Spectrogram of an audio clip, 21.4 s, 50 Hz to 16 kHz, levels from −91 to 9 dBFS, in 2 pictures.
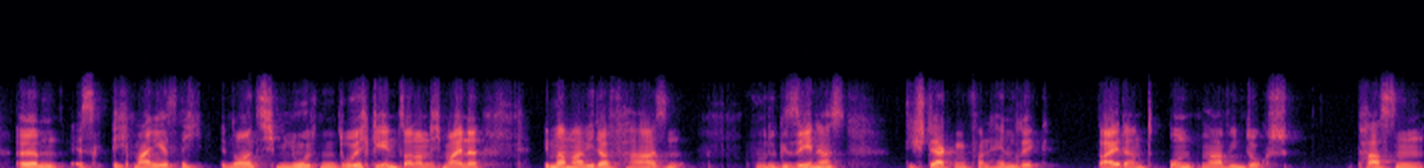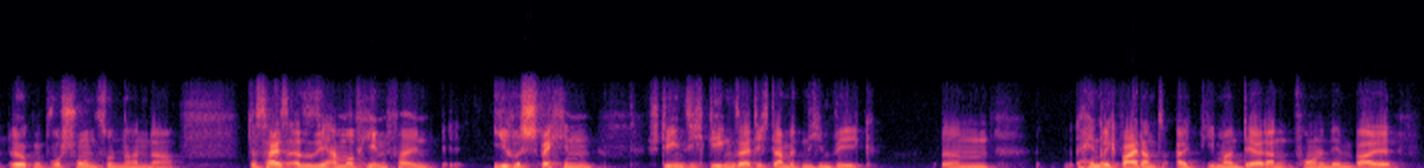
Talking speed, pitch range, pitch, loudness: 165 wpm, 130-160 Hz, 145 Hz, -21 LUFS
